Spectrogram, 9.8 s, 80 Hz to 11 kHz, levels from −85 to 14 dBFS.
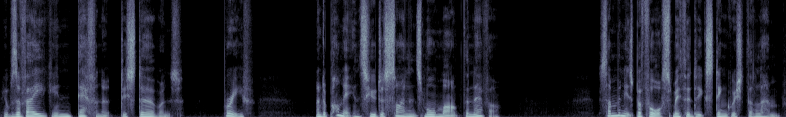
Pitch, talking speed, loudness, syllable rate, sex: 160 Hz, 155 wpm, -19 LUFS, 6.3 syllables/s, male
